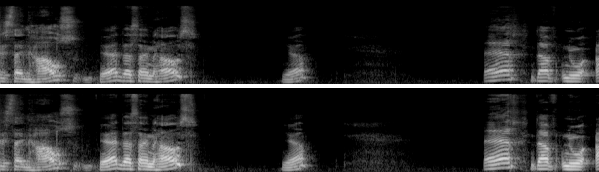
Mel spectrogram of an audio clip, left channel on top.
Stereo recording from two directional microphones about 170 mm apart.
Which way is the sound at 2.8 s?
60° right (ahead or behind).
